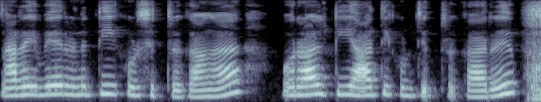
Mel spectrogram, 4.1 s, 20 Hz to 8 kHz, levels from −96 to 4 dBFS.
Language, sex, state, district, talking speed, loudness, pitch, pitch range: Tamil, female, Tamil Nadu, Kanyakumari, 130 wpm, -19 LUFS, 245 Hz, 220-260 Hz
